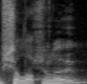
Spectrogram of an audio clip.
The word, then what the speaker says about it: Shalhoub: How do you pronounce his last name? Shalhoub.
